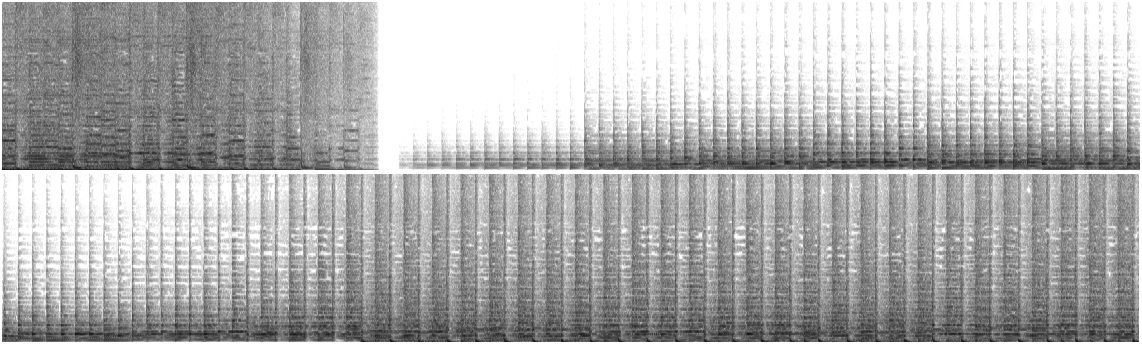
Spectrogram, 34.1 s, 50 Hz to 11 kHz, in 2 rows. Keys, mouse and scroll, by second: 0.1-0.8 drag, 6.4 scroll up 3, 6.7 shift+middle drag, 6.9 scroll down 1, 7.0-7.3 middle drag, 7.3 click, 8.1 click, 11.4 click, 13.0-13.4 scroll up 1, 13.4 scroll down 1, 14.5 scroll up 4, 15.1 click, 15.7-17.4 drag, 17.4-19.5 drag, 19.5-20.2 scroll up 11, 21.5-23.1 scroll down 11, 23.1 click, 23.4 scroll up 2, 24.0 scroll up 2, 25.1 click, 25.9-28.3 drag, 28.7-29.2 drag, 30.9 click, 31.1-31.5 scroll down 3, 31.5 middle click, 32.1-33.9 scroll down 6, 33.9-34.1 drag.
